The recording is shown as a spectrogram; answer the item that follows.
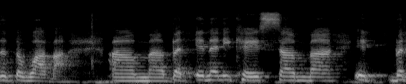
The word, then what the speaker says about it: Labe: This is the Waba. In Czech it's Waba, in German it's the Elbe River.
